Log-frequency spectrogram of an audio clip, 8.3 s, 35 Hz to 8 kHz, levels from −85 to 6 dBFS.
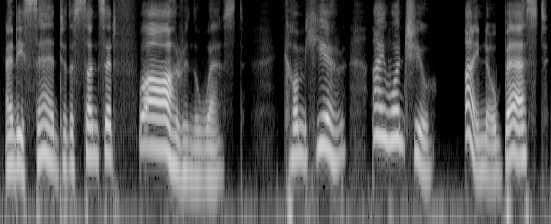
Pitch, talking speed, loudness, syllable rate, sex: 180 Hz, 130 wpm, -18 LUFS, 3.0 syllables/s, male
